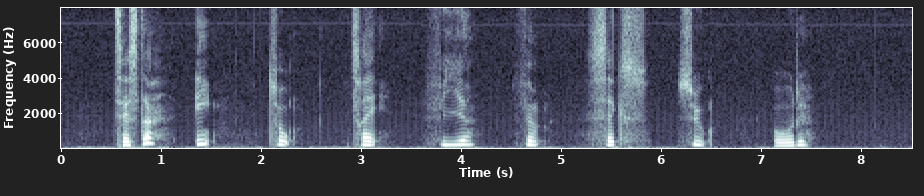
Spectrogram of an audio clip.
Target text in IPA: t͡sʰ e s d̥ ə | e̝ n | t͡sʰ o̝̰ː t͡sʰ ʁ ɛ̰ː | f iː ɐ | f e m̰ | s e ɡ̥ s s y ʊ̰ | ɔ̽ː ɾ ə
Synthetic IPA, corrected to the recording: t͡sʰ e s d̥ ɐ | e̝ n | t͡sʰ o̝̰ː t͡sʰ ʁ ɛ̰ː | f iː ɐ | f e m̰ | s e ɡ̥ s s y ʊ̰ | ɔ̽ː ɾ ə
